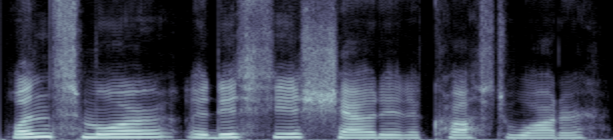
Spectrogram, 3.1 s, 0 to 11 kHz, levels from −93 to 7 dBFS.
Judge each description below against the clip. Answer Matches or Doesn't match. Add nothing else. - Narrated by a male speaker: Doesn't match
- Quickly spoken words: Doesn't match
